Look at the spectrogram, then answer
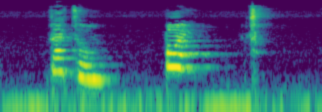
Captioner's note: smooch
